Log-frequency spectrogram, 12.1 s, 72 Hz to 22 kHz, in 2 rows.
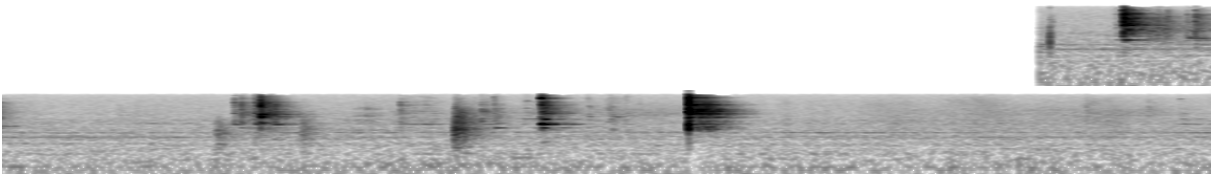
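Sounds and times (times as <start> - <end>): metal grater parts clinking: 7.2 - 9.8.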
